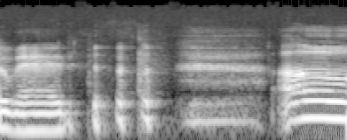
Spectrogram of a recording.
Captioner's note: chuckles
